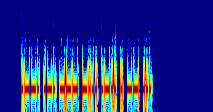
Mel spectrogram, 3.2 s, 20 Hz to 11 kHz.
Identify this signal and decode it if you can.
Morse code, heard as a keyed tone, about 50 wpm, 700 Hz. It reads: PROBLEMS
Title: ES:S Suffix - Top 100 Words with Base Words 50wpm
